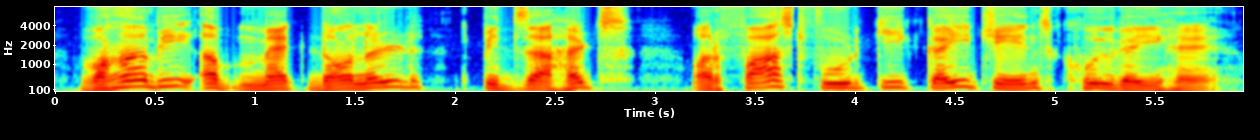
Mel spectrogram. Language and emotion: Hindi, neutral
